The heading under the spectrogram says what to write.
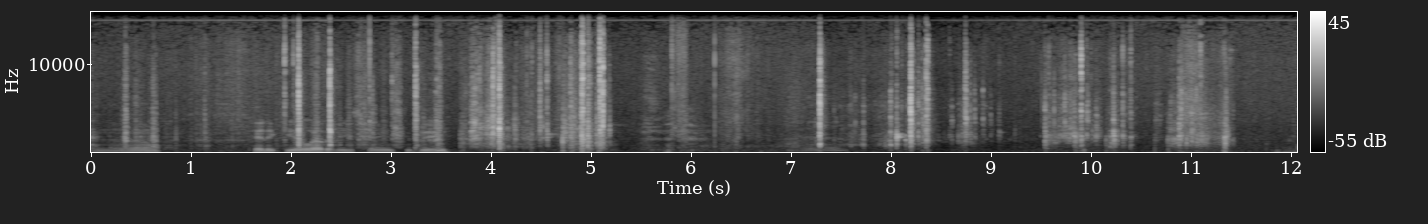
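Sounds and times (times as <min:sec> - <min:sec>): plastic casing clicks and rattles: 0:01.8 - 0:05.2, 0:07.6 - 0:10.5
plastic snapping: 0:01.8 - 0:05.2.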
